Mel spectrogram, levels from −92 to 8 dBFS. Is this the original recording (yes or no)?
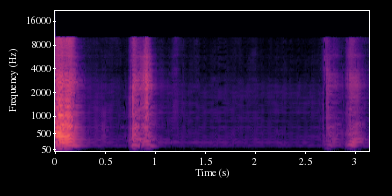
no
